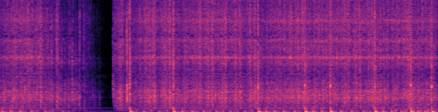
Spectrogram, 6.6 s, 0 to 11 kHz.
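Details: 1946 Gravely Model L single-cylinder, first run after about five years idle, started with ether in neutral at mid throttle; catches after a pause, settles into even chuffing about three to four beats a second, normal running.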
